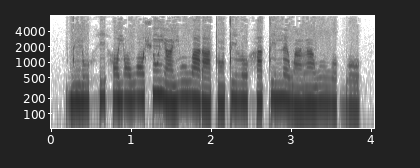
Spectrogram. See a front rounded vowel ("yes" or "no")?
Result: no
